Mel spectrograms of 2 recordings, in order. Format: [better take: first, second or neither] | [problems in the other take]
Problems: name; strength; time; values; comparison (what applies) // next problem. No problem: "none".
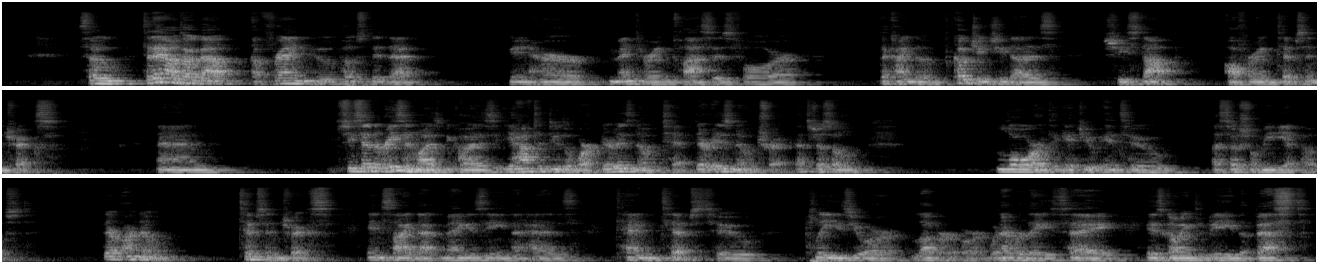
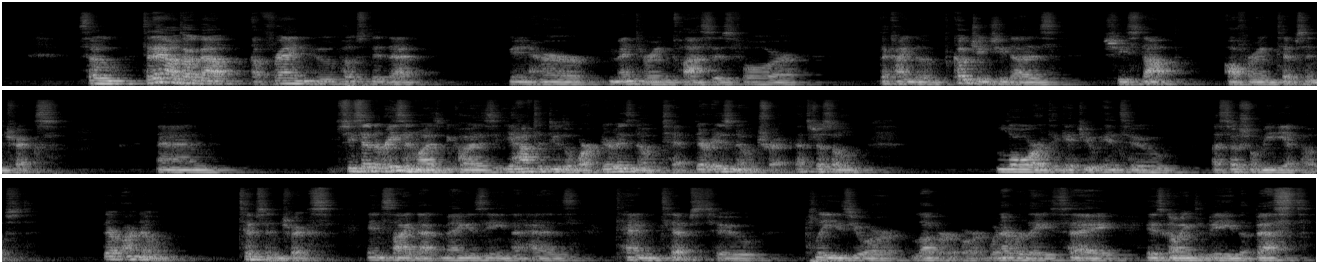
neither | off-mic speech; far; the same in both // room echo; noticeable; dies away in 0.6 s; the same in both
